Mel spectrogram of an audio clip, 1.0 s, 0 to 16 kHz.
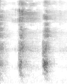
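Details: Acted, forceful voluntary cough by an adult man in a simulated nursing-class scenario, just before inhaler teaching (220 micrograms, 2 puffs).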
